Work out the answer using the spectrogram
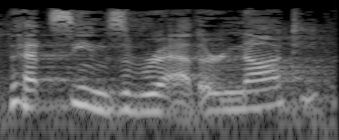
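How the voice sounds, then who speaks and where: A prim, exclamatory 1870s townswoman played by a woman in a period radio drama. Her voice is middle in pitch, with long hall reverb and slight background noise. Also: lively intonation, takes it slowly, fairly bright tone. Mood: admiring.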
